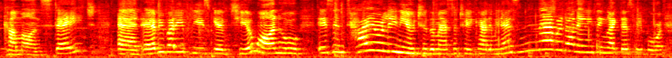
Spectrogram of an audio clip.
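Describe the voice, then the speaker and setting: A woman's voice: sits high, expressive, normal speed. A woman teacher hosting a school performance, announcing, narrating dramatically and prompting children in an encouraging, directing way, recorded from a distance. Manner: encouraging, directing, repeats lines loudly for children. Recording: music behind, picked up from a distance.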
